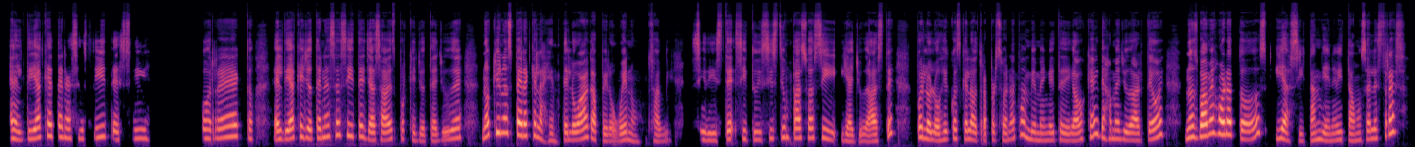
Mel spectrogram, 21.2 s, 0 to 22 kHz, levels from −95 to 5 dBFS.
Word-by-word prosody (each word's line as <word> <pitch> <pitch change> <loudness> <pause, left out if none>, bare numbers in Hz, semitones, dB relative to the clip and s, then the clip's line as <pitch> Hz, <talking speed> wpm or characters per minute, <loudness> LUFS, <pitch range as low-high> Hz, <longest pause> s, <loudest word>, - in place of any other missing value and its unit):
El 230 -3 +2
día 250 +4 +2
que 315 -1 +3
te 285 -2 -1
necesite, 255 0 -5
sí, 240 +2 -9 0.8
correcto. 255 +2 -1 0.3
El 220 +2 +3
día 235 +3 +4
que 290 +1 -2
yo 250 -3 +1
te 255 - 0
necesite, 300 0 -1
ya 205 -3 +2
sabes, 210 +3 0
porque 230 -3 -10
yo 175 -1 -8
te 175 +2 -9
ayudé. 225 +9 -3 0.3
No 305 +6 +3
que 400 +5 +5
uno 395 0 +3
espere 340 -4 +8
que 320 0 -1
la 245 -5 -1
gente 190 +1 -6
lo 205 +1 +2
haga, 245 -2 +3
pero 180 -4 -7
bueno, 180 -5 -5
sabi 175 +2 -11 0.3
si 210 -1 -5
diste, 195 +4 -2
si 230 -1 -7
tú 210 - -8
hiciste 240 +5 -7
un 275 - -4
paso 255 +1 +1
así 255 -3 -3
y 185 -1 -8
ayudaste, 175 - -2 0.3
pues, 275 -1 +2
lo 225 - +5
lógico 215 +5 -1
es 240 - -11
que 225 - 0
la 220 - +3
otra 200 - -3
persona 205 +2 -6
también 245 - -2
venga, 195 0 -6
y - - -7
te 205 - -6
diga: 185 0 0
"Okey, 290 +11 -2
déjame 235 -3 -2
ayudarte 200 -1 -1
hoy". 335 +8 +2 0.3
Nos 270 +3 +2
va 305 +2 +10
mejor 370 -2 +8
a - - +11
todos 295 - +1
y 245 -1 0
así 185 -4 -1
también 190 0 -5
evitamos 200 0 -6
el 225 +2 0
estrés. 360 - 0
230 Hz, 195 wpm, -23 LUFS, 200-275 Hz, 0.8 s, a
